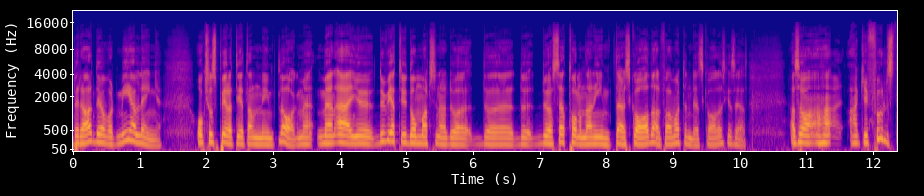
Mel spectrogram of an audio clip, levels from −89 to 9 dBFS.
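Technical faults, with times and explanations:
No technical faults can be heard in this speech recording; the signal holds steady and continuous throughout, with nothing in its level, timing or frequency content standing out as a problem.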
